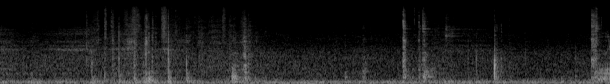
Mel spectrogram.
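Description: Scissors cutting a hole in a cardboard template: a few scattered snips and crackles of card, with a faint steady low rumble underneath.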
